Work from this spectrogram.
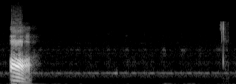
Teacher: विवृत है और मुख खुला है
